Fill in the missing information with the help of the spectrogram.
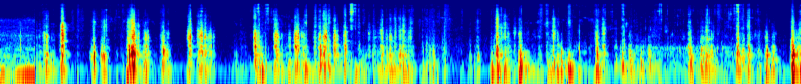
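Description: Irregular clicks, taps and rustles of hands and an adjustable spanner working on a thermostatic radiator valve, many small knocks close together.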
